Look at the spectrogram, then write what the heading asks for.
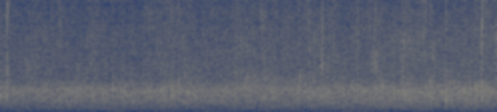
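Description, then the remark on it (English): Sustained applause from a large concert audience and orchestra welcoming a pianist back to the stage, a dense, steady wash of clapping with no pauses, moderately loud and even throughout. “Back he comes, the dapper figure, warmly welcomed back and applauded by orchestra as well as audience.”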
